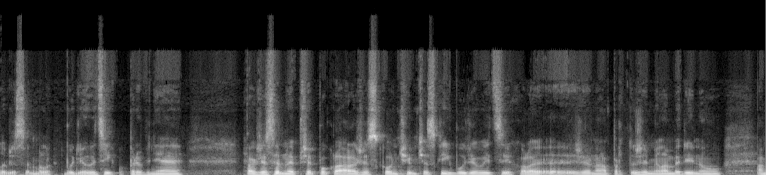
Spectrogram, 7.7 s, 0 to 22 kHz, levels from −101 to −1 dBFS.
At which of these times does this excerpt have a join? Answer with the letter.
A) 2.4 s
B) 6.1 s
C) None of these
A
